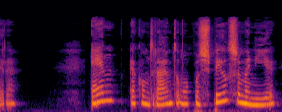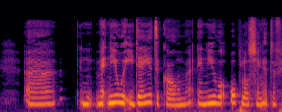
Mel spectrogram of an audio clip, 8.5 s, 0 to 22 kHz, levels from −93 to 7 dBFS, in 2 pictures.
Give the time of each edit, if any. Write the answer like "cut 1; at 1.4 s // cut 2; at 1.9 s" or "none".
none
